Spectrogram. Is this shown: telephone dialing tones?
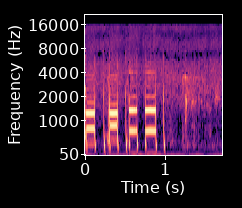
yes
